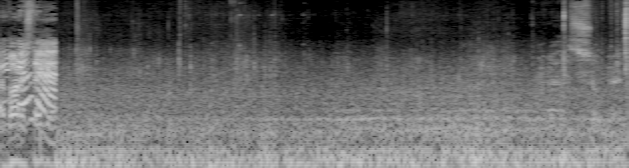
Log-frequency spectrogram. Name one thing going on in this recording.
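A young woman sips a drink through a straw.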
